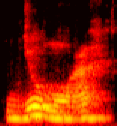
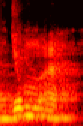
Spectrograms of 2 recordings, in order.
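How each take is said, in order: First: A short u vowel follows the m. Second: The m has no vowel after it. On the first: The speaker calls it right. "tetapi Jumu'ah" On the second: The speaker calls it wrong. "bukan Jum'ah, bukan pakai sukun"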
